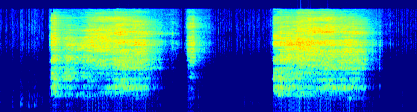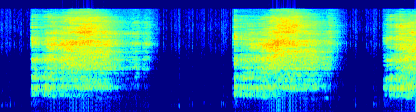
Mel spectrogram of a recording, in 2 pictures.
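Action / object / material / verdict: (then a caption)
scrape / dry floral foam block / floral foam / none. A green-handled pointed tool scratches and carves diagonal grooves into a solid grey dry floral foam brick held down with fingers. Six separate bright, airy rasping strokes are heard, mostly long and evenly spaced, with one short scrape, separated by brief near-silent gaps.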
